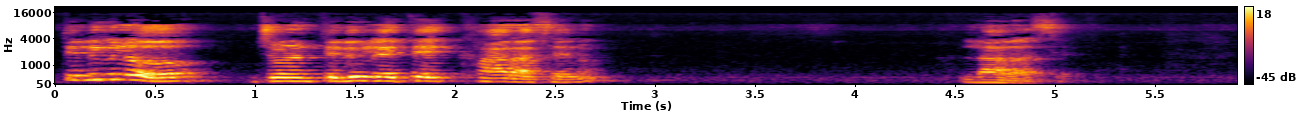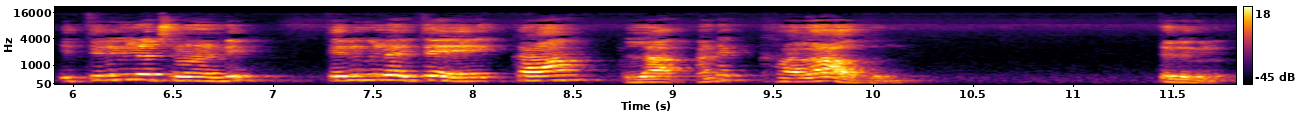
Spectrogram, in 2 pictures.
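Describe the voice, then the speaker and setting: A man's voice: high-pitched, big pitch swings, moderate pace, long pauses, a little mellow. A male language teacher giving a recorded lesson, explaining patiently and repeating points, often checking that his students follow. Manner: patient, repetitive explaining with frequent check-ins. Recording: echoey room, mic at a distance.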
